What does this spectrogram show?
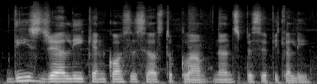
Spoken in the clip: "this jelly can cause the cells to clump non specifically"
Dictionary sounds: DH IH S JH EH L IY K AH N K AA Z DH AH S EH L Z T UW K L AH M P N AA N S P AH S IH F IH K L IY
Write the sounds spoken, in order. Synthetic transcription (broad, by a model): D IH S JH EH L IY K AH N K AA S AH S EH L S T UW K L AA M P N AA N S P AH S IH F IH K L IY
